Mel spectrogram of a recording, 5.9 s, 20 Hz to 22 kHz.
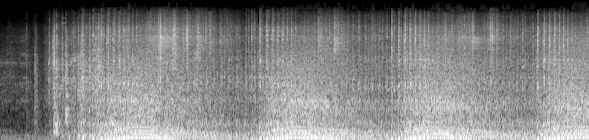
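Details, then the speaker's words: Husqvarna with a no-start caused by old gas, fixed with a new carburetor and air filter; starts on the pull and runs with a steady buzz, speed rising and easing about every second and a half; normal running after repair. "Just like that. $30. We back running. See how simple that is, people?"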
